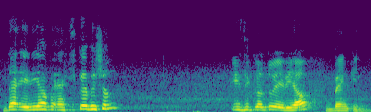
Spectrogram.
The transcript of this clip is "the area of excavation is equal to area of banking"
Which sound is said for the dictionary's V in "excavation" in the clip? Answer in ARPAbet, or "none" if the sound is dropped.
B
